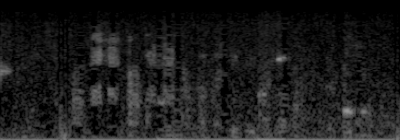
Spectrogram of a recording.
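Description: Near silence: a pause between speech.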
